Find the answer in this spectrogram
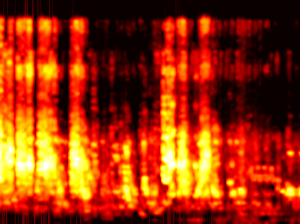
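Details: Budgerigars keeping up fast, scratchy, high chattering warble in quick pulses throughout, with faint soft thuds below.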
